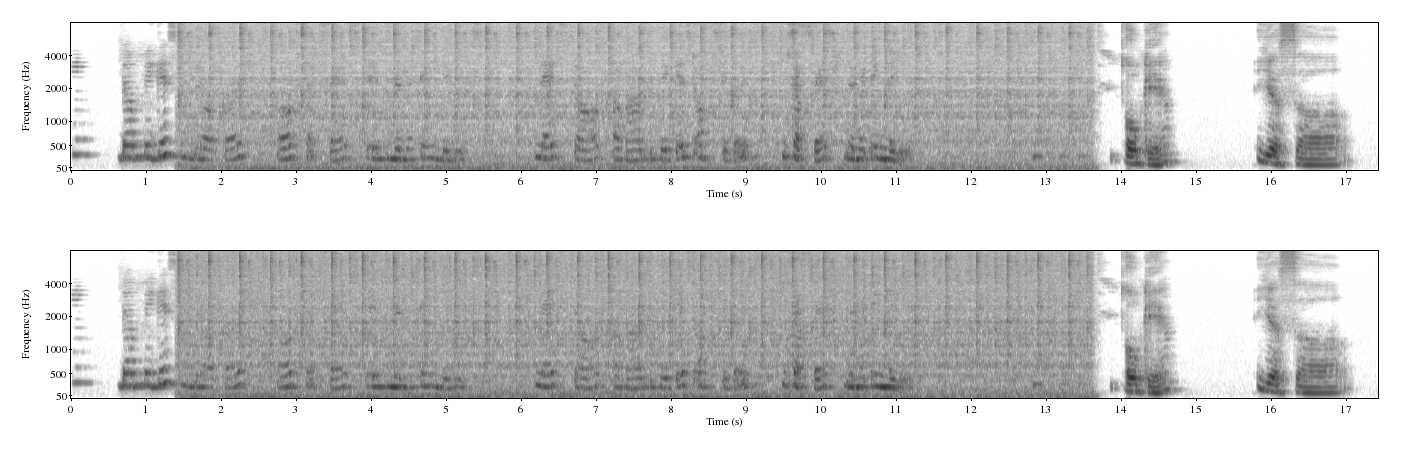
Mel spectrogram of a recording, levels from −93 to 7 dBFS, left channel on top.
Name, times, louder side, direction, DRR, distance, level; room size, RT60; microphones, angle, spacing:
voice 1, 0.6-2.4 2.7-5.3 6.2-9.1 9.5-11.3 13.7-13.8, right 1 dB, 15° left, 1.1 m, -30 dB
sound 1, 1.4-13.6, right 4 dB, 70° right, 1.3 m, -34 dB
voice 2, 12.8-13.5 14.0-14.7 15.8-17.0, equal, ahead, 1.9 m, -26 dB
10.5 x 3.9 x 3.5 m
head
